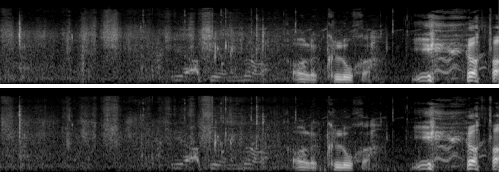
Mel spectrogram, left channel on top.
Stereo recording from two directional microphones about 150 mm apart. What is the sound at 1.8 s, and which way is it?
Speech, 25° left (ahead or behind).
